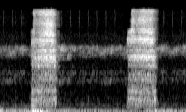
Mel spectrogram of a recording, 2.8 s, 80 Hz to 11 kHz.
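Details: On the night of 19 February 2024, an adult barn owl feeds a rat to an older owlet in a nest box. A bump, then a loud breathy hiss, and a second matching rasp about 1.4 seconds later, with background hum.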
